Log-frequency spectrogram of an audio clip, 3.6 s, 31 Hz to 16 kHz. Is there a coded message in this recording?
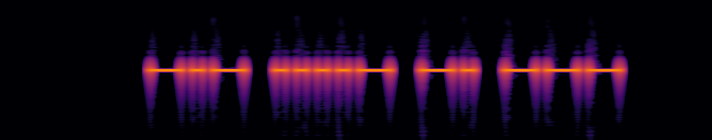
Yes: Morse code from 0.8 to 3.1 s, heard as a keyed tone, about 22 wpm, 700 Hz. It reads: K4NO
